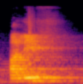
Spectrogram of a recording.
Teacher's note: الف کا مخرج کیا ہے؟ یہ منہ کے خالی حصے سے ادا ہوتا ہے، منہ کے خلا سے الف۔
